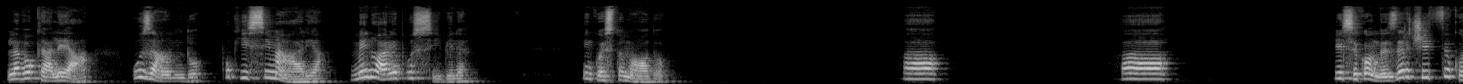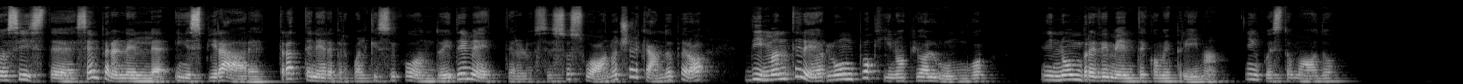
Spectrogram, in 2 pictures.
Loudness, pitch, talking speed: -22 LUFS, 165 Hz, 90 wpm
